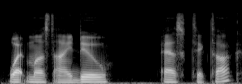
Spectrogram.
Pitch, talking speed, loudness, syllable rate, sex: 115 Hz, 175 wpm, -19 LUFS, 4.5 syllables/s, male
